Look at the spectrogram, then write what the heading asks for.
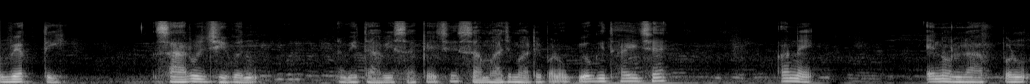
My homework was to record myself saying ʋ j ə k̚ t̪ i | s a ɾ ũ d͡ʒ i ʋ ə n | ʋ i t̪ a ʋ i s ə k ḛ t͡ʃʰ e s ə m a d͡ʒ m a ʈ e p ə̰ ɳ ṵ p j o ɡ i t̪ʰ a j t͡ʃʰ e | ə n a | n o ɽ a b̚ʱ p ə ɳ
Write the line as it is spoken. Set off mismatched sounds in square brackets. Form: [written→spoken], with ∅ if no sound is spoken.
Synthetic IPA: ʋ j ə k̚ t̪ i | s a ɾ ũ d͡ʒ i ʋ ə n | ʋ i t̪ a ʋ i [s→ʃ] ə k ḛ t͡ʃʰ e s ə m a d͡ʒ m a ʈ e p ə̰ ɳ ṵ p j o ɡ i t̪ʰ a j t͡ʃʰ e | ə n [a→e] | n o [ɽ→l] a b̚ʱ p ə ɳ

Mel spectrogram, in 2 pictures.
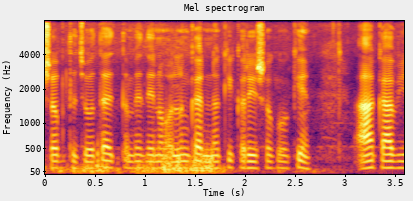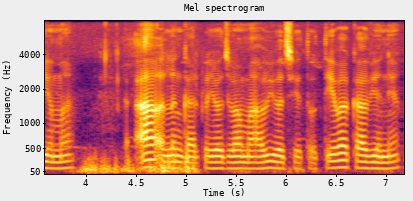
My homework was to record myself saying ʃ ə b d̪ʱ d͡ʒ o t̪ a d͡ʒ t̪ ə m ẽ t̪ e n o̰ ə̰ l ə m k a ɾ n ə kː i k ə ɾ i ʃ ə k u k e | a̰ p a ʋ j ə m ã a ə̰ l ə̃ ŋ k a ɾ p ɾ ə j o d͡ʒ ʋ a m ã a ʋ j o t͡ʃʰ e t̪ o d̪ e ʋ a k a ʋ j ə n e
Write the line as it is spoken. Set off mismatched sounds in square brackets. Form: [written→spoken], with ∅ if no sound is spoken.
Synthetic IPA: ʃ ə b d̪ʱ d͡ʒ o t̪ a d͡ʒ t̪ ə m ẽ t̪ e n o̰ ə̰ l ə [m→ŋ] k a ɾ n ə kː i k ə ɾ i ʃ ə k [u→o] k e | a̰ [p→k] a ʋ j ə m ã a ə̰ l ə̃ ŋ k a ɾ p ɾ ə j o d͡ʒ ʋ a m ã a ʋ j o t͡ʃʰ e t̪ o [d̪→t̪] e ʋ a k a ʋ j ə n e

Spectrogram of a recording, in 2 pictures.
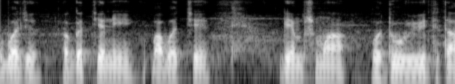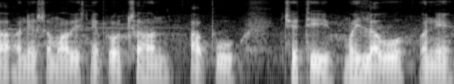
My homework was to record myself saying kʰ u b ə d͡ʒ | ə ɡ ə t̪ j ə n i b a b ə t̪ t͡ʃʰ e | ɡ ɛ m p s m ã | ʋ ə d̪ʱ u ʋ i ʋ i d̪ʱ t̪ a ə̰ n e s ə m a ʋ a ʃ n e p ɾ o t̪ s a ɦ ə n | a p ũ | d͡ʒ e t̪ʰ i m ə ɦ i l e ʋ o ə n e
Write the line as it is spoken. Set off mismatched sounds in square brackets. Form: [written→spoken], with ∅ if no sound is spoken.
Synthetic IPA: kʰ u b ə d͡ʒ | ə ɡ ə t̪ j ə n i b a b ə t̪ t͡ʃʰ e | ɡ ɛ m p s m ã | ʋ ə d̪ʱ u ʋ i ʋ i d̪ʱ t̪ a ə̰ n e s ə m a ʋ [a→e] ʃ n e p ɾ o t̪ s a ɦ ə n | a p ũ | d͡ʒ e t̪ʰ i m ə ɦ i l [e→a] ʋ o ə n e

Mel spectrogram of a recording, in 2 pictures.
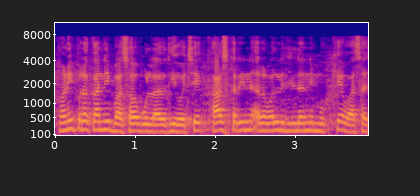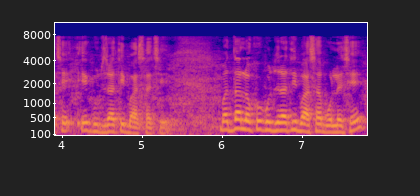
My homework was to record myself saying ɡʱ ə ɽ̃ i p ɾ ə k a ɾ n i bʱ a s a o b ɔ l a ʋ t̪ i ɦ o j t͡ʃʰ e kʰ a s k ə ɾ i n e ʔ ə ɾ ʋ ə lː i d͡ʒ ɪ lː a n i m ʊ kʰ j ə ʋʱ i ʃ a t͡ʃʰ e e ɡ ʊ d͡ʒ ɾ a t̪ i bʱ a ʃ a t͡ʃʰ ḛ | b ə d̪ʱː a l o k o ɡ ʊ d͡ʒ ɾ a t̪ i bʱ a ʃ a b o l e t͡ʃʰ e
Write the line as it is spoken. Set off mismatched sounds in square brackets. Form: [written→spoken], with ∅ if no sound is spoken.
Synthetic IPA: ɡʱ ə ɽ̃ i p ɾ ə k a ɾ n i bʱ a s a o b [ɔ→o] l a ʋ t̪ i ɦ o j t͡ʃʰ e kʰ a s k ə ɾ i n e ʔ ə ɾ ʋ ə lː i d͡ʒ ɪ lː a n i m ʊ kʰ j ə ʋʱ [i→a] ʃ a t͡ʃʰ e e ɡ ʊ d͡ʒ ɾ a t̪ i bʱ a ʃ a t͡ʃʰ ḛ | b ə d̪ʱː a l o k o ɡ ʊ d͡ʒ ɾ a t̪ i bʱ a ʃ a b o l e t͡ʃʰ e

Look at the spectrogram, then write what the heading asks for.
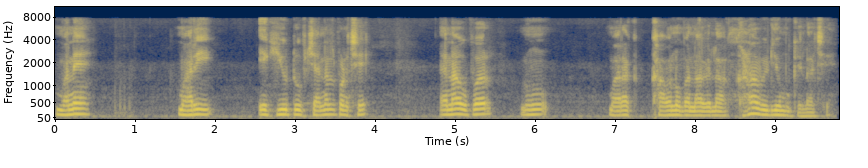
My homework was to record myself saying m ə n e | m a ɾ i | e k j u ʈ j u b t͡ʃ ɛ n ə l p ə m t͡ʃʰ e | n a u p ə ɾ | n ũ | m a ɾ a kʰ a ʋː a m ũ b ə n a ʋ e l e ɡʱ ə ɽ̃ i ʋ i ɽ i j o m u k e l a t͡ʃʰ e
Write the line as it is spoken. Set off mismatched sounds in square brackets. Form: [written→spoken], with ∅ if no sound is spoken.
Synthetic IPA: m ə n e | m a ɾ i | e k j u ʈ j u b t͡ʃ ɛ n ə l p ə [m→ɳ] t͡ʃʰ e | n a u p ə ɾ | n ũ | m a ɾ a kʰ a [ʋː→ʋ] a [m→n] ũ b ə n a ʋ e l [e→a] ɡʱ ə ɽ̃ [i→a] ʋ i ɽ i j o m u k e l a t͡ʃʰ e

